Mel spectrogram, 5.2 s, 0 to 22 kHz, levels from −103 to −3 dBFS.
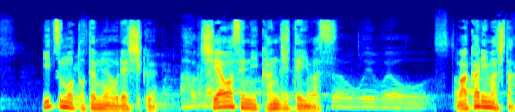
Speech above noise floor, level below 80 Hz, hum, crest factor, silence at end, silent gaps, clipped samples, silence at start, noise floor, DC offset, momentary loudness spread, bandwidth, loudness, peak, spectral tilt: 24 dB; -50 dBFS; none; 20 dB; 0 s; none; under 0.1%; 0.45 s; -52 dBFS; under 0.1%; 20 LU; 12 kHz; -28 LUFS; -10 dBFS; -5.5 dB/octave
